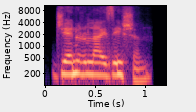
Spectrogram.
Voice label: "Generalization", Indian

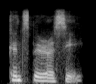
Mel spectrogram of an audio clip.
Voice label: "Conspiracy", Indian

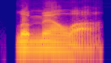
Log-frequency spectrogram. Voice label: "lamella", American

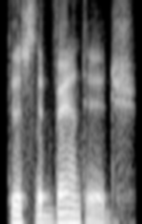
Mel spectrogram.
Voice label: "disadvantage", American

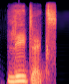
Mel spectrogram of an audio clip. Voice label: "latex", Indian

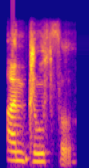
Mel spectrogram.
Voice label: "untruthful", Indian

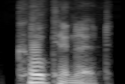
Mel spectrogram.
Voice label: "coconut", American

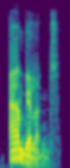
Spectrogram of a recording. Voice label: "ambulant", British

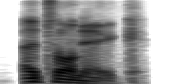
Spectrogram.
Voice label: "atonic", British

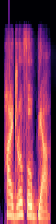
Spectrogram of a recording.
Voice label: "hydrophobia", Indian

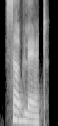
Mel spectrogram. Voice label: "sublet", Indian

